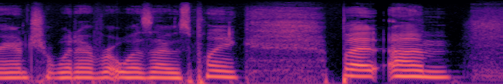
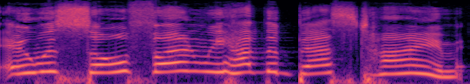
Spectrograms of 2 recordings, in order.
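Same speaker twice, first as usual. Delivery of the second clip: gushing excited; 7 semitones higher than usual. Retold or imitated. Fans gushing after the gig.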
